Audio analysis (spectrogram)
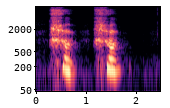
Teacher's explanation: Boğazın ortasından tələffüz olunur.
